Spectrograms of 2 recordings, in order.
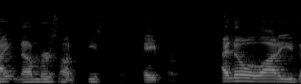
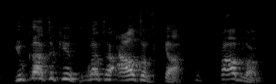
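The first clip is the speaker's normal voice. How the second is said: mock piercing, very high-pitched, shrill yelling; 9 semitones higher than usual. Retelling how Feng Li yelled to get the brother out: imitating Feng Li yelling. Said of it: "yelling at me like".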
